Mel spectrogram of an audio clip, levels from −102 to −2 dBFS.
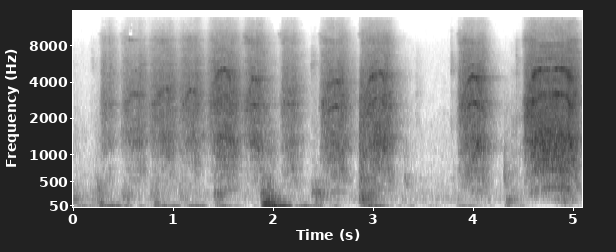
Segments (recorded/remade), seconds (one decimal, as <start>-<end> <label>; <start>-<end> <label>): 0.0-0.7 recorded; 0.7-1.4 remade; 1.4-4.4 recorded; 4.4-5.1 remade

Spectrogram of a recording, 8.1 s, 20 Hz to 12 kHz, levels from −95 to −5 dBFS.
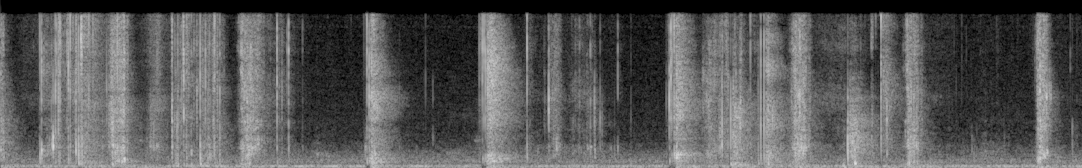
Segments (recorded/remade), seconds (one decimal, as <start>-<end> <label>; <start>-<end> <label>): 0.0-0.7 recorded; 0.7-1.3 remade; 1.3-8.1 recorded

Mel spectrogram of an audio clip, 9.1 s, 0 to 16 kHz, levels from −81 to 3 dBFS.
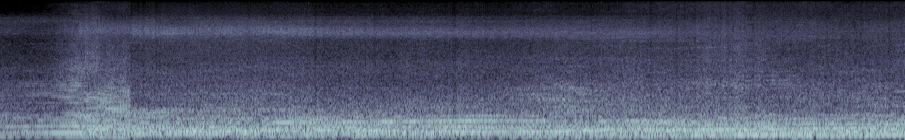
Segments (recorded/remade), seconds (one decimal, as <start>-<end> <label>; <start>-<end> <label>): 0.0-1.4 recorded; 1.4-2.9 remade; 2.9-9.1 recorded

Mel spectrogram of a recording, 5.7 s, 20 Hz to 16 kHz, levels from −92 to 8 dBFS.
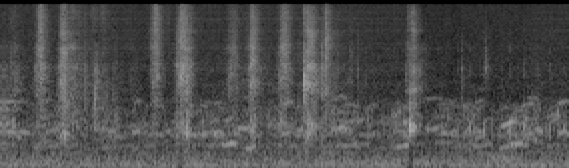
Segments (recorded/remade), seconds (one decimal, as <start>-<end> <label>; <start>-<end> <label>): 0.0-0.6 recorded; 0.6-4.5 remade; 4.5-5.3 recorded; 5.3-5.7 remade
